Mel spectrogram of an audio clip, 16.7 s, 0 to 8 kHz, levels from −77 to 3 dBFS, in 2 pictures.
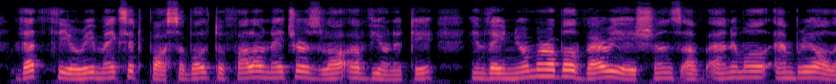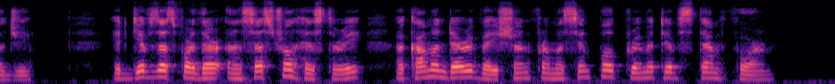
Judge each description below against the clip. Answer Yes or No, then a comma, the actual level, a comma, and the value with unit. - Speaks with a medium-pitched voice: Yes, medium, 150 Hz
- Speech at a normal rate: No, slow, 120 wpm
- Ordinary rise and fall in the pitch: Yes, average, 3.1 semitones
